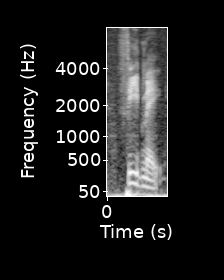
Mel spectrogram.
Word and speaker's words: FeedM8: center com forward slash feed mate and that's spelled just like the name of this company f ee d m the number 8 ok so what feed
